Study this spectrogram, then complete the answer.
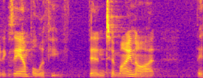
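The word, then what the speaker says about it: Minot: bachan's a great example if you've been to my not they say why not my not freezing's the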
